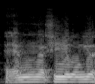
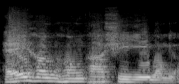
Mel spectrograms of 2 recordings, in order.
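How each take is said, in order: First: It is spoken very fast, blurring together. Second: It is spoken at a moderate, clearer pace.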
